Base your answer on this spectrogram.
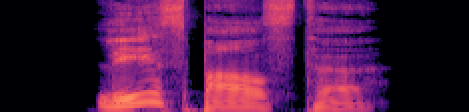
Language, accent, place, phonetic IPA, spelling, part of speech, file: German, Germany, Berlin, [ˈleːsˌbaːɐ̯stə], lesbarste, adjective, De-lesbarste.ogg
- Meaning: inflection of lesbar: 1. strong/mixed nominative/accusative feminine singular superlative degree 2. strong nominative/accusative plural superlative degree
